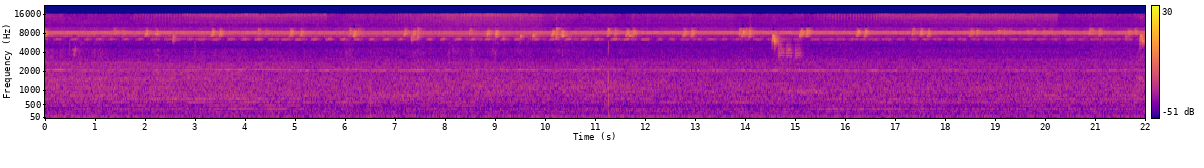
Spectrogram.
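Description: Faint, steady, high-pitched drone of insects such as crickets, running without a break over a low outdoor hiss, with one short chirp about two-thirds of the way through.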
